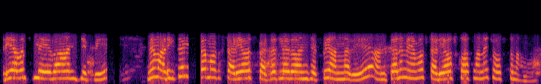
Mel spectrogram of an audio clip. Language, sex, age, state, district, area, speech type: Telugu, female, 30-45, Andhra Pradesh, Eluru, rural, conversation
